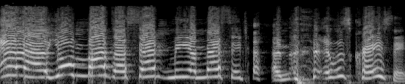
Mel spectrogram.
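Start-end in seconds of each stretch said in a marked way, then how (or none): 0.0-2.5 fake British accent, high and slow. Retelling birthday-card calls to strangers, fake British accent. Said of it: "I pretended to be British".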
